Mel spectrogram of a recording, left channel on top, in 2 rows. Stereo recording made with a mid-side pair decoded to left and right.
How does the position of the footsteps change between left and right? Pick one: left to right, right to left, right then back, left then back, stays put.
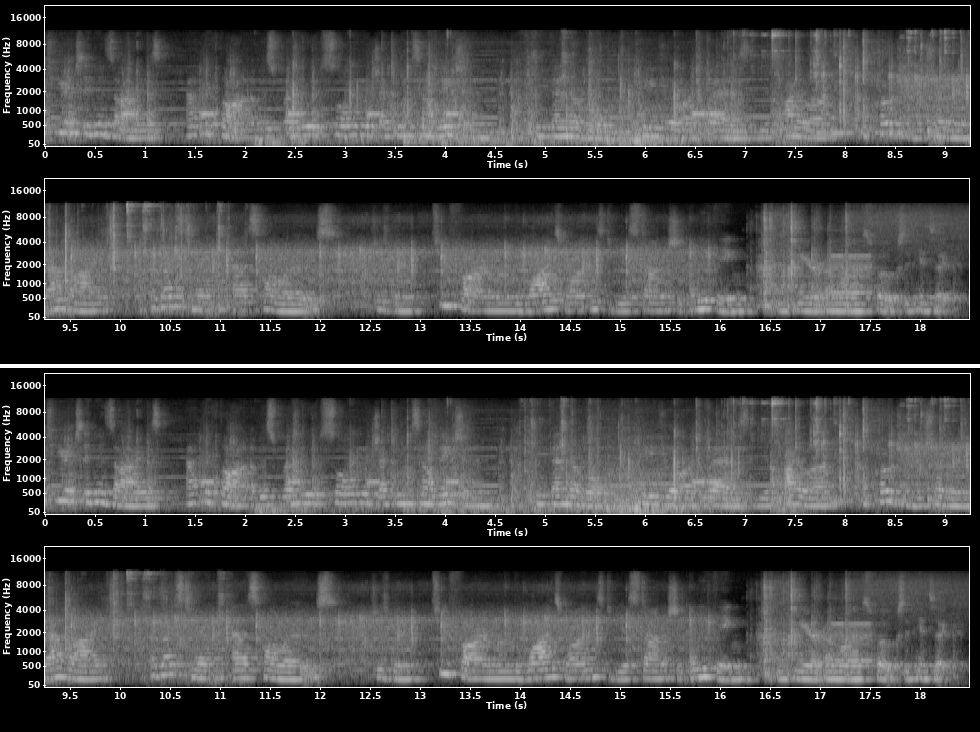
left to right.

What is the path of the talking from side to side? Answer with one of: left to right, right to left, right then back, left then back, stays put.
stays put.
